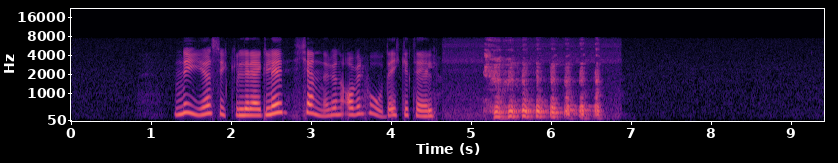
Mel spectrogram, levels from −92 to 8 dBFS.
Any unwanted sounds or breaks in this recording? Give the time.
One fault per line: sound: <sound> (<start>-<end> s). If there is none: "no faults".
sound: laugh (5.1-6.7 s)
